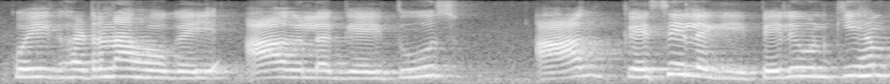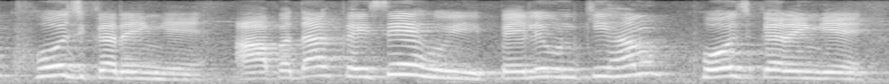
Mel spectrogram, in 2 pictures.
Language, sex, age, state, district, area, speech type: Hindi, female, 30-45, Uttar Pradesh, Mirzapur, rural, spontaneous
